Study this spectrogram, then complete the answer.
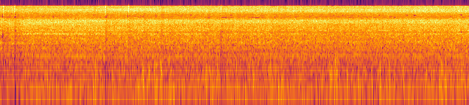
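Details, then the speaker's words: Engine with intermittent misfire and unstable idle: faint, uneven sharp snaps over a rough idle, like a light tick, from a spark plug wire missing its metal connector and arcing; not a lifter or mechanical fault. "some people get confused when they hear that noise. They think it's a lifter. They think it's something else. They think it's something mechanical, and it's not. It's something from the ignition system. It's the wire. It's the sound of the spark jumping."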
